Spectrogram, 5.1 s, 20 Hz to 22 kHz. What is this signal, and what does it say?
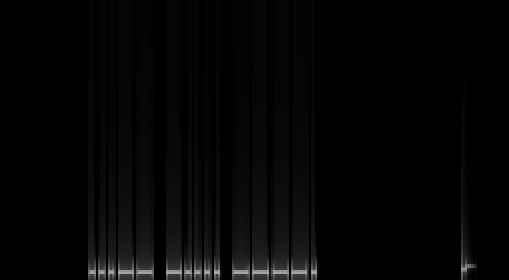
Morse code, heard as a keyed tone, about 25 wpm, 700 Hz. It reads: 369
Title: Numbers - 3-Digit 25wpm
